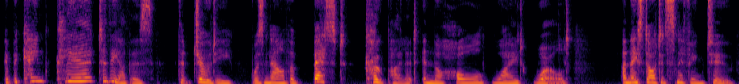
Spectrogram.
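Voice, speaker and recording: A woman narrating a children's story as a storyteller, in an expressive read-aloud style. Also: lowish voice, a little slow, no room sound.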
